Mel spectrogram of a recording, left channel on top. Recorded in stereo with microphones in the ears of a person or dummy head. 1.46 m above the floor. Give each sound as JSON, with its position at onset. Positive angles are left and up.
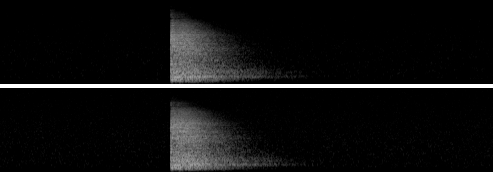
{"t": 1.7, "sound": "a gunshot", "side_deg": 10, "distance_m": 1.0}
